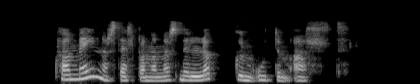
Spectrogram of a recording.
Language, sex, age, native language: Icelandic, female, 30-39, Icelandic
